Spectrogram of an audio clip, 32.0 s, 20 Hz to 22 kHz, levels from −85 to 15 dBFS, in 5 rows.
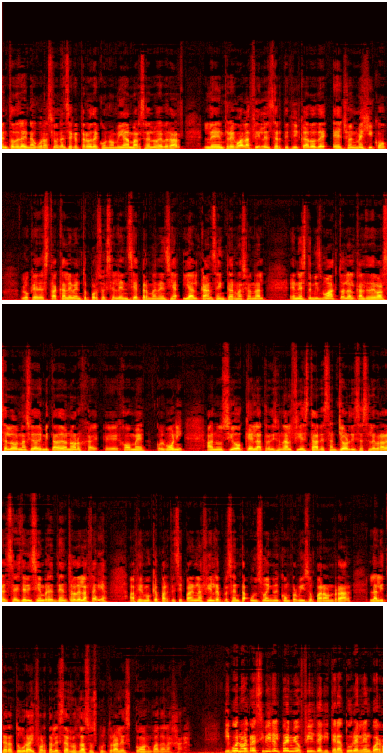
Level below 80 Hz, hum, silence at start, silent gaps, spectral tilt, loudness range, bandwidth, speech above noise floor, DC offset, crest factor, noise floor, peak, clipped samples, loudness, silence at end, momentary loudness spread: -46 dBFS; none; 0 s; none; -5.5 dB/octave; 3 LU; 16.5 kHz; 22 dB; under 0.1%; 16 dB; -39 dBFS; 0 dBFS; under 0.1%; -17 LUFS; 0 s; 8 LU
